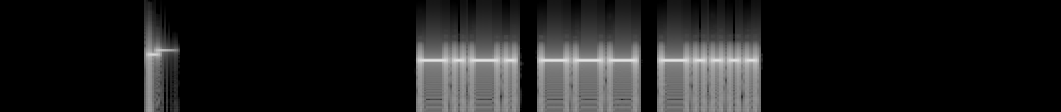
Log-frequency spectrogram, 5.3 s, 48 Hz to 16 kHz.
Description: Morse code, heard as a keyed tone, about 28 wpm, 700 Hz. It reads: CO6
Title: Callsign Prefixes for Top 100 DXCC - 28wpm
